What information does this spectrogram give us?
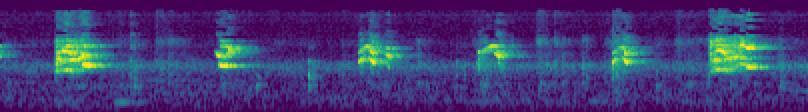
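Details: Song of a Spanish timbrado canary, delivered as separate short trilled and chirped phrases about once a second, bright and high, over a faint constant background tone.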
